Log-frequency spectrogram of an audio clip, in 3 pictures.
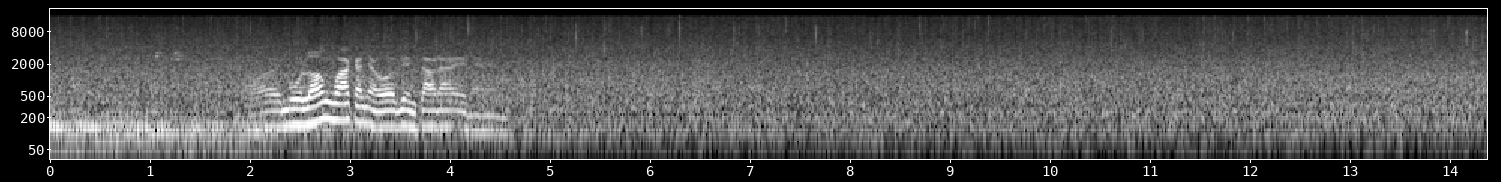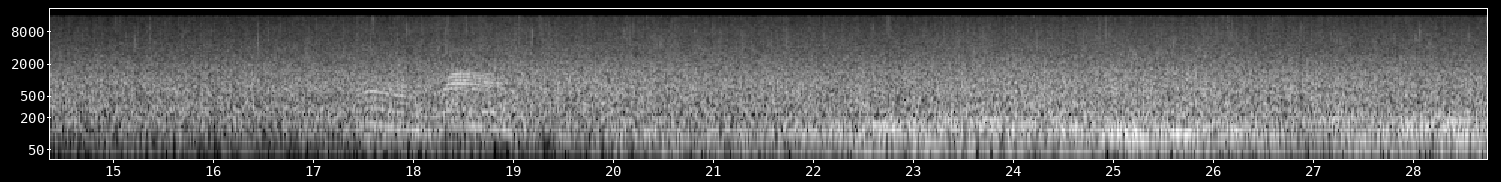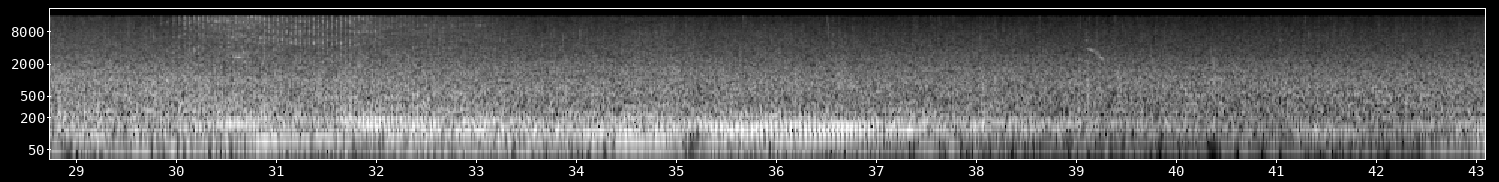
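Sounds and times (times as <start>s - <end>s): heavy rain on a wet street: 0.0s - 43.0s
motorbikes riding past: 17.3s - 19.2s, 22.0s - 38.8s.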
